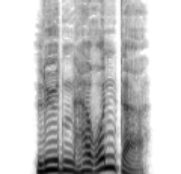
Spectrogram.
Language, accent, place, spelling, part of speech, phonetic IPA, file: German, Germany, Berlin, lüden herunter, verb, [ˌlyːdn̩ hɛˈʁʊntɐ], De-lüden herunter.ogg
- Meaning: first/third-person plural subjunctive II of herunterladen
